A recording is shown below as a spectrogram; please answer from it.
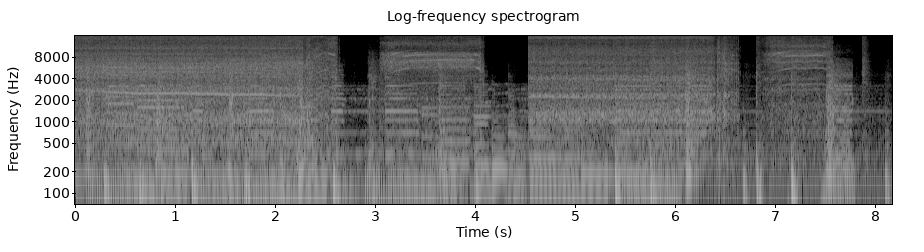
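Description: A power drill bores a hole for a clamp in a Polaris RZR XP 1000 high-clearance A-arm, a close, loud whine with brief stops and restarts.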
